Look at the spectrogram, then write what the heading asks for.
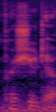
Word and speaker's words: prosciutto: Prosciutto. Yeah. I've never actually learned how to pronounce it until now.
